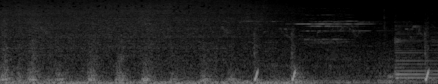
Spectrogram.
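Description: A cartoon train pulls into a stop, its steam hissing in rhythmic puffs that slow down, then a few sharp clanks and a short bright whistle-like tone near the end. No one talks.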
